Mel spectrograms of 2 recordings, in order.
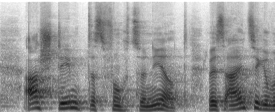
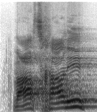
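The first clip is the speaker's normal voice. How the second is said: raised, insistent repeat of the question; louder repeat; 5 semitones higher, 6 dB louder than usual. Real, not acted. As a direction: ask it again, louder and higher.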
